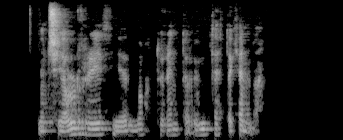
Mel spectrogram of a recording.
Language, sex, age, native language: Icelandic, male, 30-39, Icelandic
